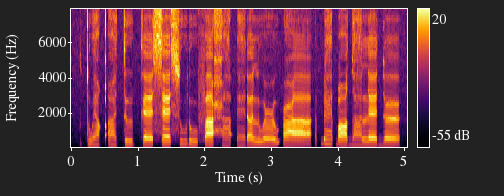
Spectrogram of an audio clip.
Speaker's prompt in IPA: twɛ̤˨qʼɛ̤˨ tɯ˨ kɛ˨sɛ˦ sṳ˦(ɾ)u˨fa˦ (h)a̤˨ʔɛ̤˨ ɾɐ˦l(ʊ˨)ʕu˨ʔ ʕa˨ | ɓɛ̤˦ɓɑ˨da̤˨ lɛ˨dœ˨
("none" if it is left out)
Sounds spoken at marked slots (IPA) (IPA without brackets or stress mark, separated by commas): ɾ, ħ, u˨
